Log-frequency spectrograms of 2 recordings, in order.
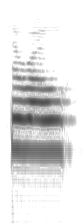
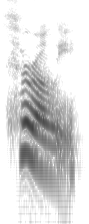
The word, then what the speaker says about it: thorough: Though, dough, thorough, thoroughly. Now, for thorough and thoroughly, let's compare American and British pronunciation because they're slightly different. I would say thorough, but with a British accent, you might say thorough, thorough, thorough.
